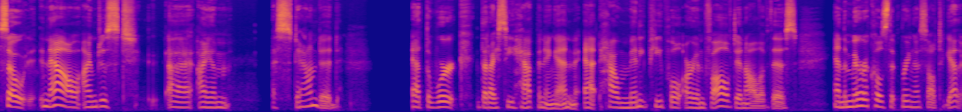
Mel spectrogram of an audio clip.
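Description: In a dry, close sound with no echo, a woman talks at a moderate pace with a fairly low pitch, fairly even intonation and vocal fry. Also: very clean recording, silent background. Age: 60s. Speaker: writer and documentary filmmaker. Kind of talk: interview.

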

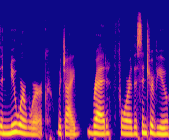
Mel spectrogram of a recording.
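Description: A woman with an American accent speaks at a medium pitch in a dark, mellow tone with fairly even intonation. The sound is dry and close with no echo, and the recording is very clean against a silent background. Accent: general American with New Jersey tinge. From US Northeast (New Jersey). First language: Spanish. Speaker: poet and translator. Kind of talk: interview conversation.

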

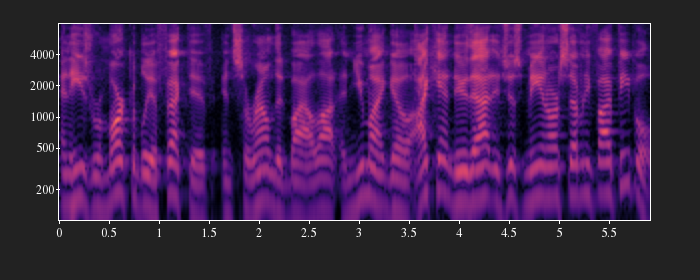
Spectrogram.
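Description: A man at a fairly high pitch, very fast pace with hardly any pauses, very clean recording with a silent background. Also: ordinary pitch variation. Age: 40s. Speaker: pastor and church planting coach. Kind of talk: conference breakout talk. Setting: conference breakout room with audience.

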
